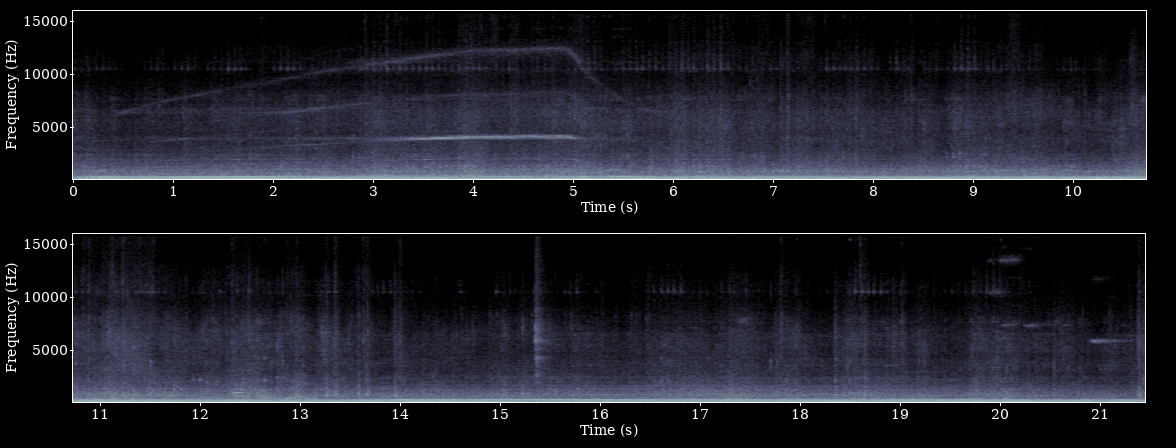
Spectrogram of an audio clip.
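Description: Diesel bus engine running under way, heard from inside the passenger saloon. A thin, high turbocharger whine rises in pitch during the first five seconds; this turbo scream is what the bus is known for. The engine note shifts about six seconds in and again about fourteen seconds in.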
